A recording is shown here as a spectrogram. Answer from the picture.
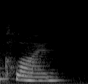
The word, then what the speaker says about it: climb: climb حرف ب سایلنت هست خاموشه این یعنی تلفظ نمیشه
